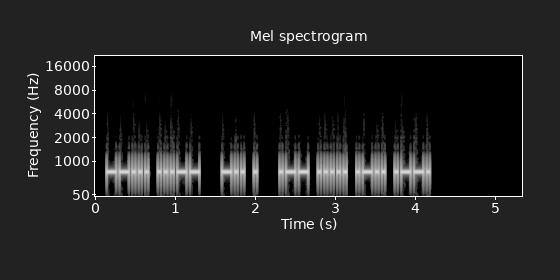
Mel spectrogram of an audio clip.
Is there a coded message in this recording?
Yes: Morse code from 0.1 to 4.2 s, heard as a keyed tone, about 29 wpm, 700 Hz. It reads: 73 DE W5LP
